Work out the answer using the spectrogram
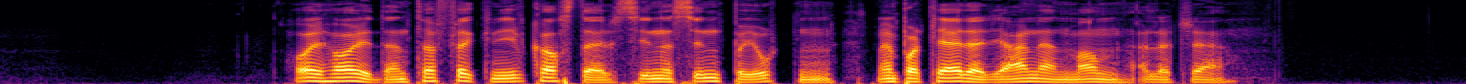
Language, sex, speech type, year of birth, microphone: Norwegian, male, read, 1989, Sennheiser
